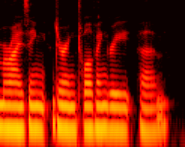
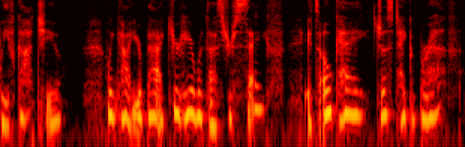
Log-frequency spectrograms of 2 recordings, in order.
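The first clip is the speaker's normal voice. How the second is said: soft, higher-pitched voice of comfort; gentle reassurance; 5 semitones higher, 5 dB quieter than usual. Retold or imitated. Circle comforting a panicked castmate, soft reassurance. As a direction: soothe someone gently, voice light and hushed. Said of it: "Everyone was like".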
